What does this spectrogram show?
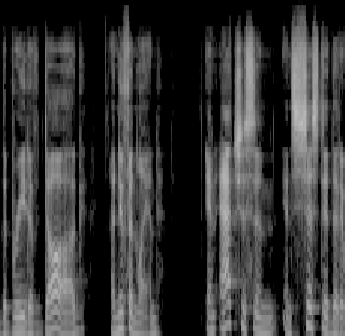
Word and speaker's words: Newfoundland: Anyway, emphasis is on the beginning of the word, so not on land, but is also not on the word found, which is truncated to fun in the current pronunciation.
